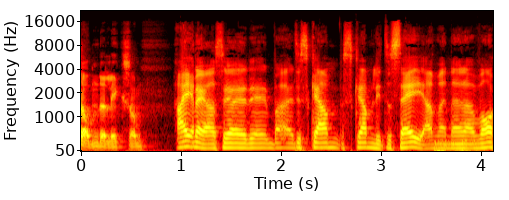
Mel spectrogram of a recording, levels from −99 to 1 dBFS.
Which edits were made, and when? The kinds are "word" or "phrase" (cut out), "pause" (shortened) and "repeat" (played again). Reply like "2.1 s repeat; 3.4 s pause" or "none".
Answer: 1.1 s word; 2.1 s word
